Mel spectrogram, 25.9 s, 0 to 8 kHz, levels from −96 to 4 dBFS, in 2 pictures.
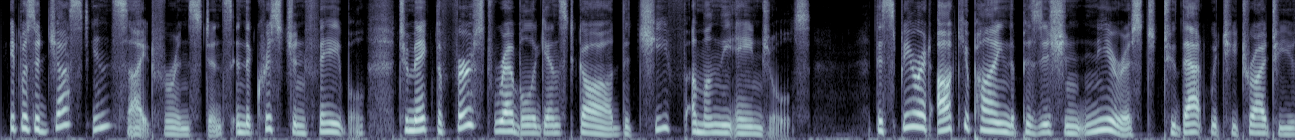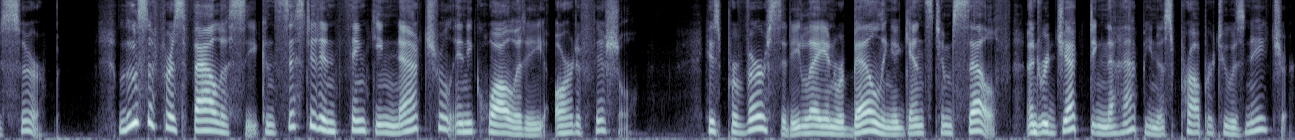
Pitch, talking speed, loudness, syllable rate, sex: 185 Hz, 135 wpm, -20 LUFS, 4.6 syllables/s, female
